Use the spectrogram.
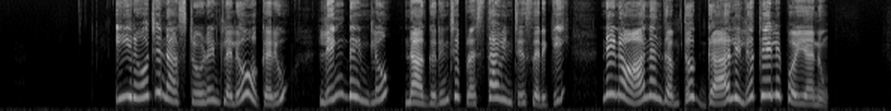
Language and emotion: Telugu, happy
